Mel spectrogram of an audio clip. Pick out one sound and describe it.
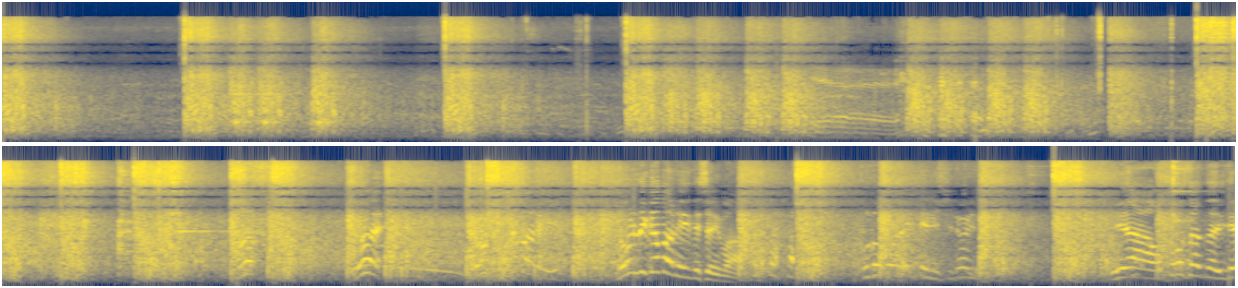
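Pistol shots ring out one after another outdoors, with echoes.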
